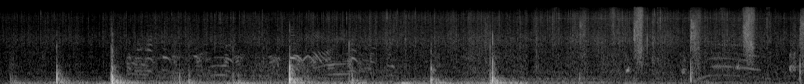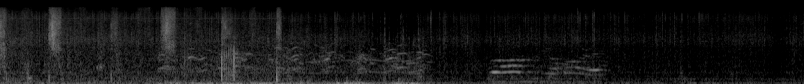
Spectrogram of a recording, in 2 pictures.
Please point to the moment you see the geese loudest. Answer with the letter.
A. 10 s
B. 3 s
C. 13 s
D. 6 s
B.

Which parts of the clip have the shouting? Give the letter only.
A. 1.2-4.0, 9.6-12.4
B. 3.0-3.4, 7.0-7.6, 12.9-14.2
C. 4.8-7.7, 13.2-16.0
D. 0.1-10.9
B.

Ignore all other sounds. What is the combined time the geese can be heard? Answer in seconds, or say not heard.
6 s.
